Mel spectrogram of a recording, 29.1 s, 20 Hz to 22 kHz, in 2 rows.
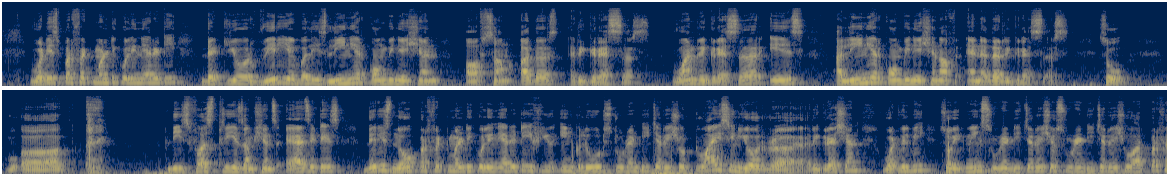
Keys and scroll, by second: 13.1 Down, 16.1 Down, 17.3 Down.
